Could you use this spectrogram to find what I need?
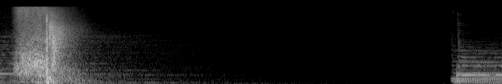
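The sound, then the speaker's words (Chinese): A flaming whip lashing out at a fire phoenix, a single loud swishing crack that decays into silence, followed near the end by a sudden tonal sound. “一根燃火的长鞭和一道青红阻挡了凤凰的身形。商井救起昭元，林京在一鞭子向火凤甩去”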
